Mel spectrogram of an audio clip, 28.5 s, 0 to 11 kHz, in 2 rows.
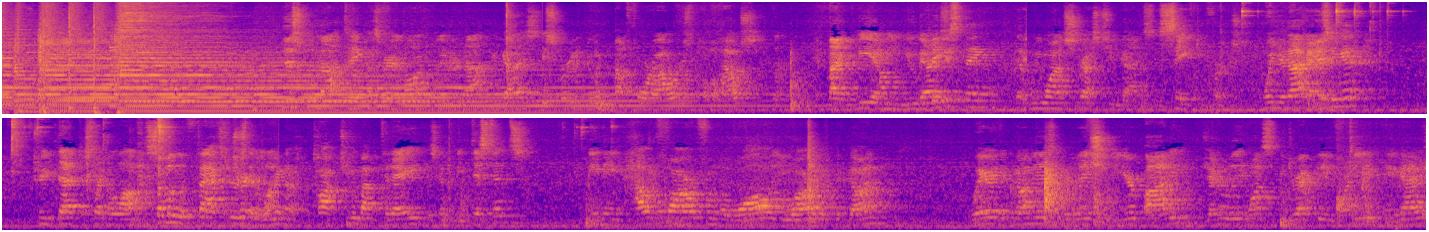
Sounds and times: Speech: 2.8 - 13.7, 14.6 - 23.2, 23.9 - 28.4.

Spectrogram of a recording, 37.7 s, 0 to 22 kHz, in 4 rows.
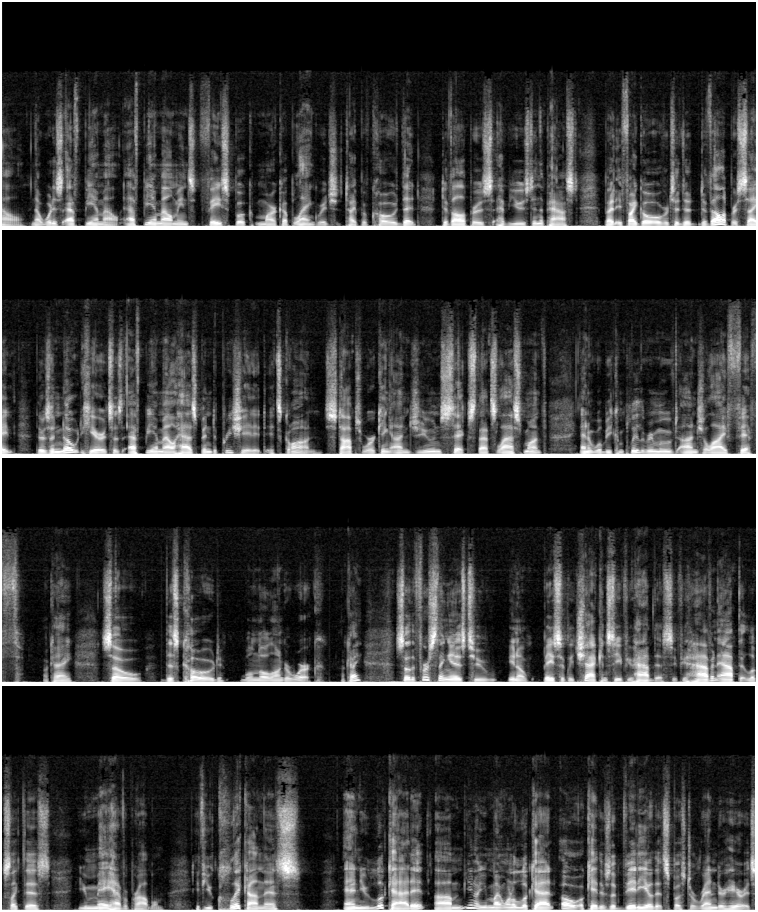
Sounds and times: Speech: 0.0 - 37.6.

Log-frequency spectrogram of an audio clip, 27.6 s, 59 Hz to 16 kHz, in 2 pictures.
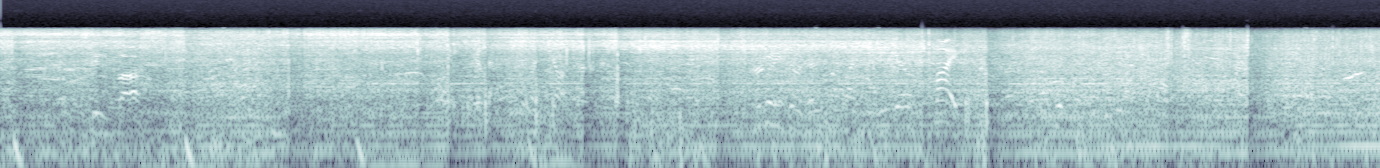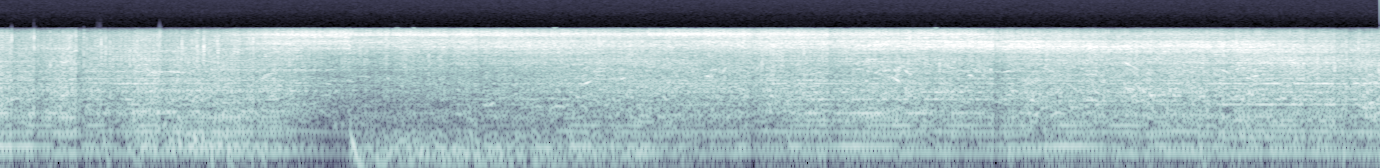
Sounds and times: Speech: 0.0 - 17.6, 18.5 - 27.6.

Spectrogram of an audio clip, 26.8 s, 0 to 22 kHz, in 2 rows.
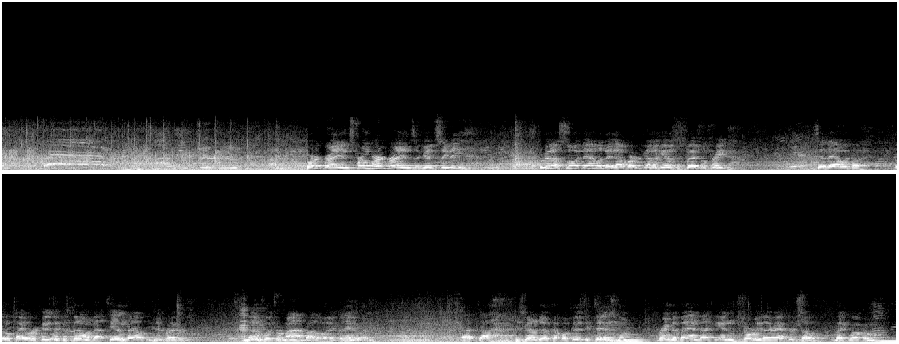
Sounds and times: Speech: 2.4 - 7.0, 8.1 - 11.0, 17.0 - 19.0, 20.3 - 26.8.

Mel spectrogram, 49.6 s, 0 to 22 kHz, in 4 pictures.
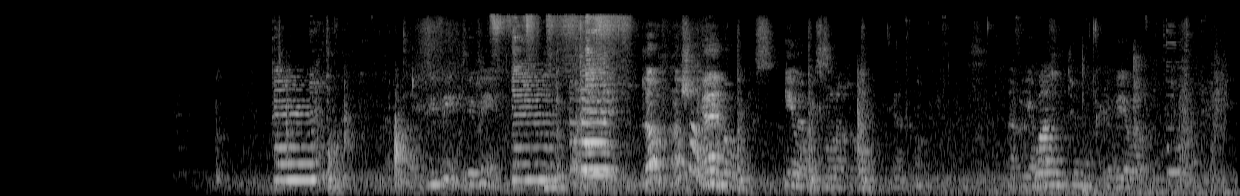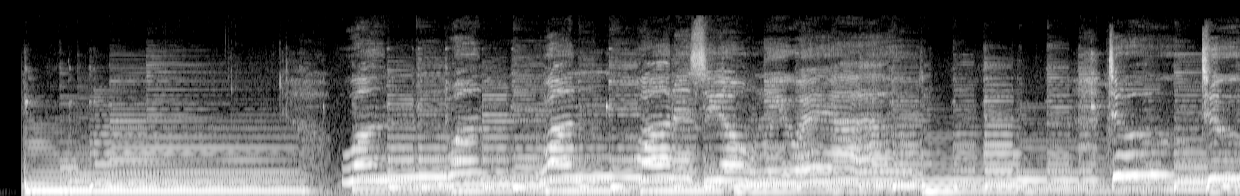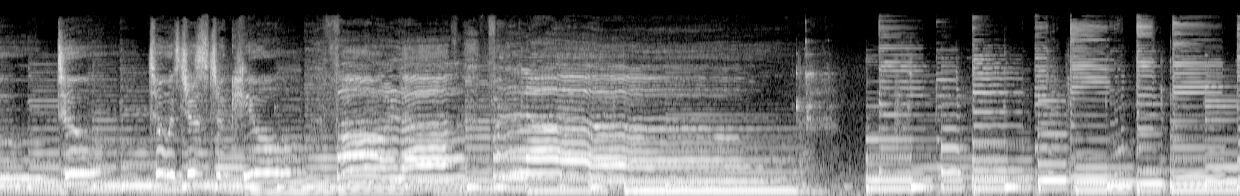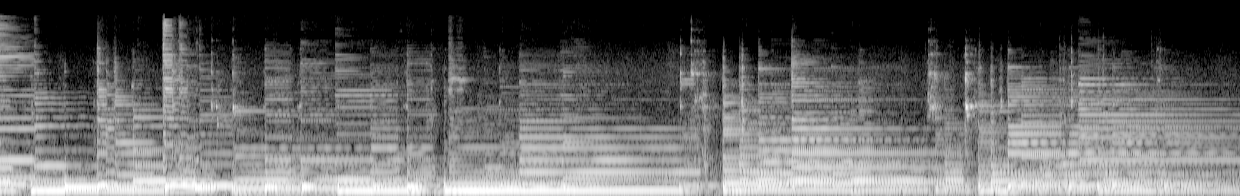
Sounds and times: Acoustic guitar: 1.7 - 3.6, 4.8 - 7.4, 11.6 - 49.6.

